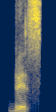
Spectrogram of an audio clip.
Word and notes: biz: Indian

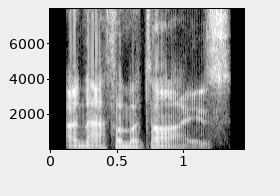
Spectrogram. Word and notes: anathematize: British English

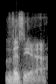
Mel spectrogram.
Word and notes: vizier: British English

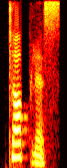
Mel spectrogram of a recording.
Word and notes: topless: Indian

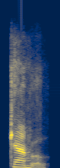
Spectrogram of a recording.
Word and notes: camel: Indian

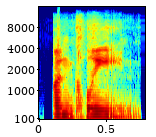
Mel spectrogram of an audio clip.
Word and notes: unclean: American English

